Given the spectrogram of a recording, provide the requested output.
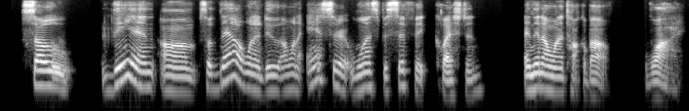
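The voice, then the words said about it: Groggy morning voice. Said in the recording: “my voice is groggy, but I'm up. It's probably 6 a.m. here on the East Coast, so sorry if my voice is groggy”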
